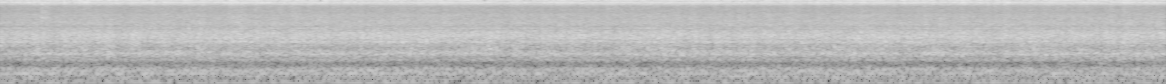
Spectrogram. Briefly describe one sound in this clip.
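Plastic balls rattle and clatter steadily inside a spinning drum.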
